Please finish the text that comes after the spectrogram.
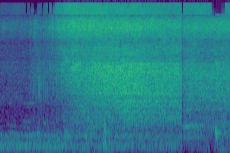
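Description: Chopped tomatoes and green chillies hit hot oil with frying potatoes, setting off a loud, steady sizzle that swells and holds, with a few faint clinks of a utensil against the pan.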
